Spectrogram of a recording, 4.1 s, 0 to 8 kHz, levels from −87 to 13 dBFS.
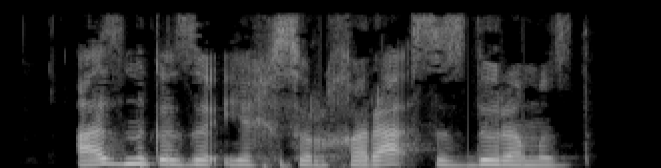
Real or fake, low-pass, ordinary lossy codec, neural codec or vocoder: real; 7.2 kHz; MP3, 48 kbps; none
